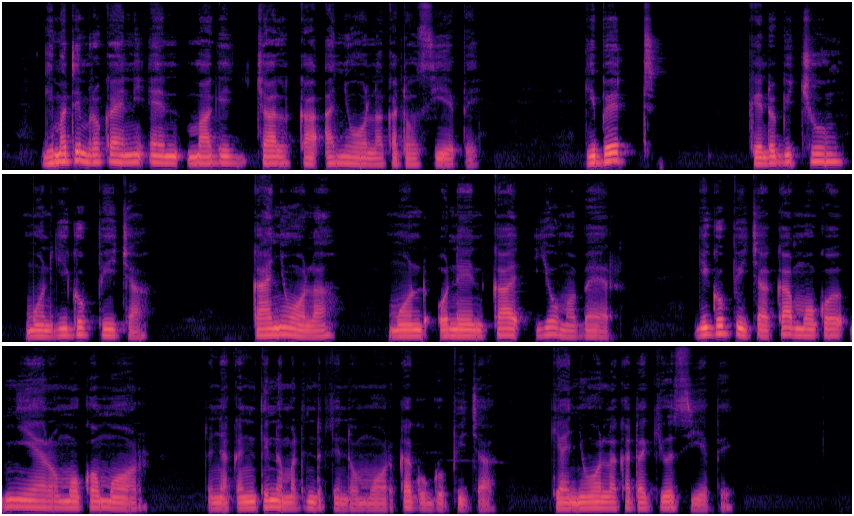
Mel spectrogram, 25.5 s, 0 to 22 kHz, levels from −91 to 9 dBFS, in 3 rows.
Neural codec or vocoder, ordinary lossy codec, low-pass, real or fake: vocoder, 44.1 kHz, 128 mel bands every 256 samples, BigVGAN v2; none; none; fake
